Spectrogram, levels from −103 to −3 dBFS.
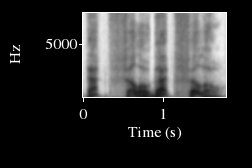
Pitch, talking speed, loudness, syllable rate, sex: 170 Hz, 100 wpm, -17 LUFS, 3.6 syllables/s, male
